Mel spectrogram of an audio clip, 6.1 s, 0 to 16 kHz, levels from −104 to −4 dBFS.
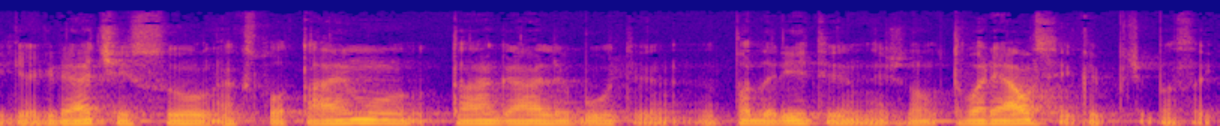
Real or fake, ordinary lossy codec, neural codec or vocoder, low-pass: real; MP3, 48 kbps; none; 14.4 kHz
